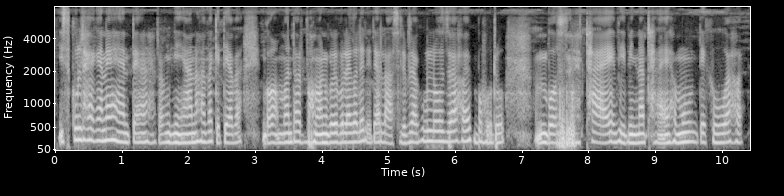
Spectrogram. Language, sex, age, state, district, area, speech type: Assamese, female, 18-30, Assam, Lakhimpur, urban, spontaneous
